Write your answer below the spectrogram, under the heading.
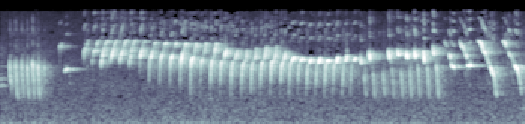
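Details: Two male canaries sing for mating: a short low rattle, then a long rapid-pulse roll gliding slightly downward, ending in sharp downward-swept whistled notes.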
